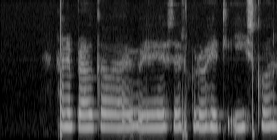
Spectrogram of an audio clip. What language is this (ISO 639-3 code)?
isl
